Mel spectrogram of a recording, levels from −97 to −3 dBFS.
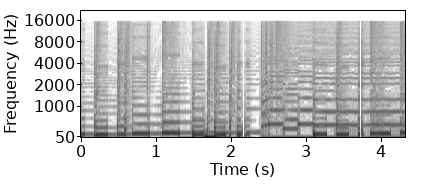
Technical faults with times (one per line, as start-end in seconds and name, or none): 1.65-1.89 phantom power thump
2.14-2.24 Bluetooth stall
3.71-3.80 Bluetooth stall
